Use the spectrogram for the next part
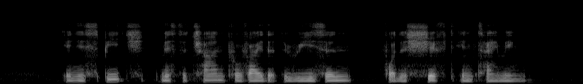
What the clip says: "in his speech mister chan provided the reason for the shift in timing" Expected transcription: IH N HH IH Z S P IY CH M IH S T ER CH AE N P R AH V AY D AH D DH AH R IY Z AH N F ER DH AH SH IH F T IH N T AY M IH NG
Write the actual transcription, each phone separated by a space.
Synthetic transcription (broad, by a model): IH N HH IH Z S P IY CH M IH S T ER CH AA N P R AH V AY D AH D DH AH R IY Z AH N F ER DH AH SH IH F T IH N T AY M IH NG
